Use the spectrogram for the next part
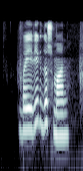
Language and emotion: Russian, neutral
